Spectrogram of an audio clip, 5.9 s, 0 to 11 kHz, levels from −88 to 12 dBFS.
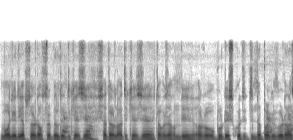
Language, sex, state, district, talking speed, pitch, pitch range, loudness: Nagamese, male, Nagaland, Kohima, 225 wpm, 105 Hz, 95-110 Hz, -17 LUFS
